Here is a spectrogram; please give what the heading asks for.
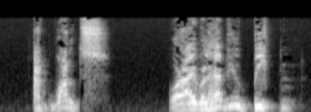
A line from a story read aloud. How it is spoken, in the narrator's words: she snapped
